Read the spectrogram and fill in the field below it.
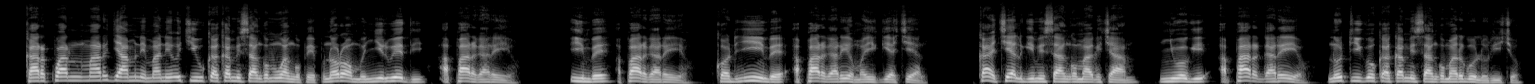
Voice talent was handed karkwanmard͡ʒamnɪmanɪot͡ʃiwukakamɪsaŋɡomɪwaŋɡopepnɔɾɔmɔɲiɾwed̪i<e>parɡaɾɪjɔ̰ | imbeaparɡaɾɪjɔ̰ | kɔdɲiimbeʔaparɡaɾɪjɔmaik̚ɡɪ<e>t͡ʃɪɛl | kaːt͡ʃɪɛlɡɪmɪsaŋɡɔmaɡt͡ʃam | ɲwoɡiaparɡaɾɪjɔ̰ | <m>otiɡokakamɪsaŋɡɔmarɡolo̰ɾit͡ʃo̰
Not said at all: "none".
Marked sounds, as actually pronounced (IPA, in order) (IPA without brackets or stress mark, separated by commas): a, a, n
